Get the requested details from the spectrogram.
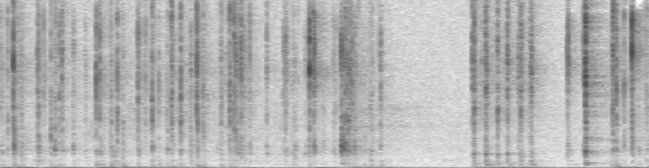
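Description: Fingertips with painted nails type across a full-size white and silver plastic Logitech keyboard with low-profile keys resting on a marble desk. Quick, bright plastic clicks patter in a steady stream over a constant low hum, with a short lull just past the three-second mark before the typing picks up again.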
